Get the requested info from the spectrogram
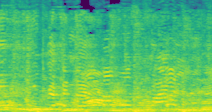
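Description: Music with a steady bass beat, thumping about twice a second, with voices talking and chattering over it.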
